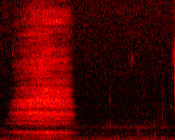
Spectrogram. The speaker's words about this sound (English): then you want to do a little sniff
